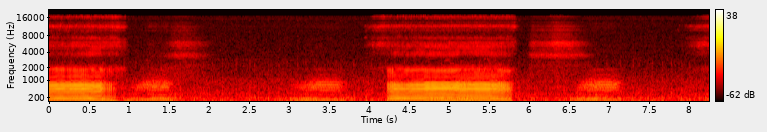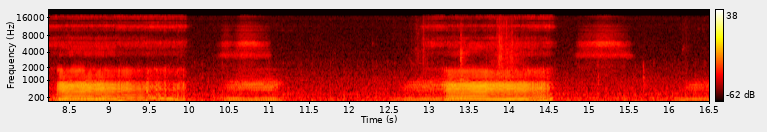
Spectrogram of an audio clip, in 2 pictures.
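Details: Sleeping Shih Tzu dog Chloe snoring loudly: rhythmic buzzing snores on each in-breath, softer sounds on breathing out, about 14 breaths a minute.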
